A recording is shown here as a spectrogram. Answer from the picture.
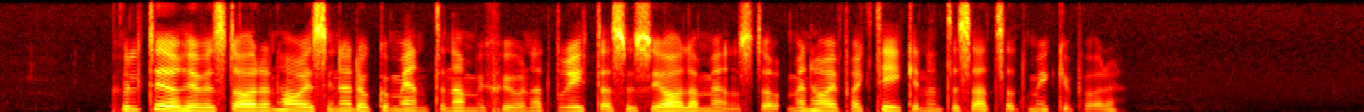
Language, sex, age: Swedish, female, 25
